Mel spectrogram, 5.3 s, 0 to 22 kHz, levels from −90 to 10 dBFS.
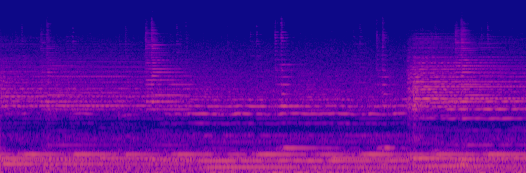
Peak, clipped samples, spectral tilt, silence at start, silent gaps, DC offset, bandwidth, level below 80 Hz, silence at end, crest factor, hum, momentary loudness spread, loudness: -26 dBFS; under 0.1%; -5 dB/octave; 0 s; none; under 0.1%; 16 kHz; -56 dBFS; 0 s; 14 dB; none; 6 LU; -41 LUFS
